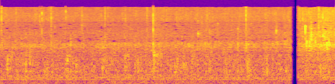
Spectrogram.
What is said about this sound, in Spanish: Y aquí están cocinándose nuestras papas.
